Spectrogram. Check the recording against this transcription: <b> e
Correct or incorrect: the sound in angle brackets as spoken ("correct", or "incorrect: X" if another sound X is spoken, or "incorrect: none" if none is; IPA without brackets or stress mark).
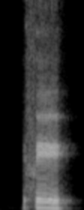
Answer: incorrect: f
